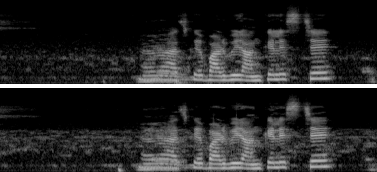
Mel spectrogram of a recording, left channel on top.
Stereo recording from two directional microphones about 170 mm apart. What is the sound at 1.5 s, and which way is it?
Speech, centre (ahead or behind).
